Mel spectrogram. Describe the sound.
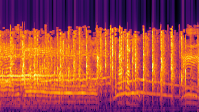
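Loud, energetic applause from four guests, with rapid, dense claps running the whole time while voices cheer and call out over the clapping.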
